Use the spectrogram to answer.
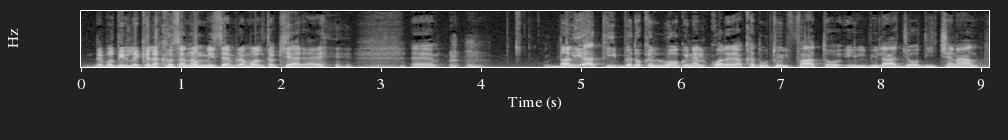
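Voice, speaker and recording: A man's voice: fairly high pitch, moderate pace, lightly acted. A man acting in a radio drama as a probing, wry and exasperated judge who hems and haws as he questions. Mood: courteous, probing.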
